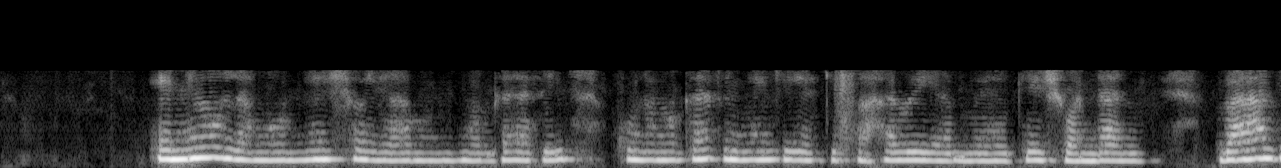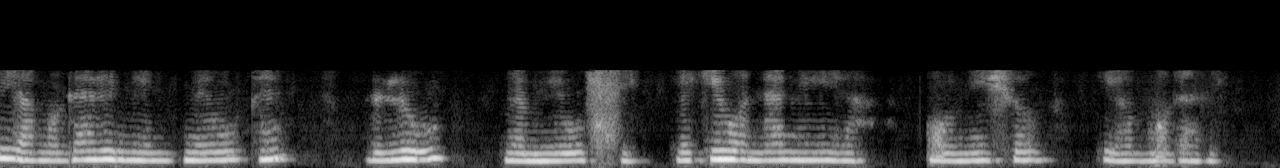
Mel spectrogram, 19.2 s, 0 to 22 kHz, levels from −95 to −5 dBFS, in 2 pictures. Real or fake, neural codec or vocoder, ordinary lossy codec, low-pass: fake; codec, 16 kHz, 2 kbps, FreqCodec, smaller model; AAC, 16 kbps; 7.2 kHz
